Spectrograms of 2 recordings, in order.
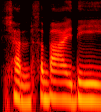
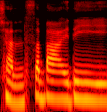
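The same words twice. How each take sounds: The two takes are said the same way.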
